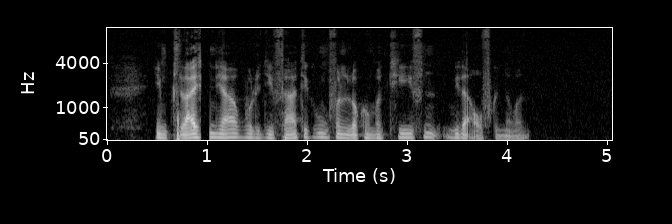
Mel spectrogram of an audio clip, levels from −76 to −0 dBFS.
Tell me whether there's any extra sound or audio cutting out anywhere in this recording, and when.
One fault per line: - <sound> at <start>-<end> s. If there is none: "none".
- dropout at 0.9-1.0 s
